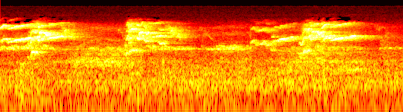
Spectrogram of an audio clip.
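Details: Rainbow lorikeets newly settled in, giving grating, high screeches in three loud bursts separated by brief pauses, with faint chatter between.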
